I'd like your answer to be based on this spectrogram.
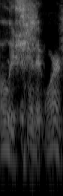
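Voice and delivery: cool, offhand aside kept under control. Showing how to react to the machine working: muttered under the breath. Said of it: "under your breath".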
